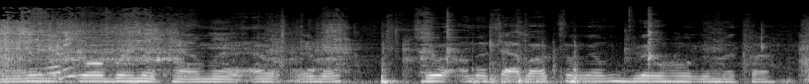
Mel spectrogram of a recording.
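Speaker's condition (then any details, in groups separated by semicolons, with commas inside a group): Cerebral palsy; diagnosed after cardiac arrest; slurred speech mistaken for drunkenness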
